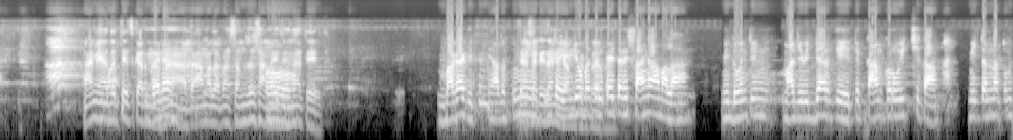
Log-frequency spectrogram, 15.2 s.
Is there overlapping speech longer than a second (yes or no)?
yes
